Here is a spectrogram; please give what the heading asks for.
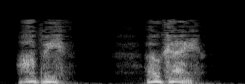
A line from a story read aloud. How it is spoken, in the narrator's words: whispered shakily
